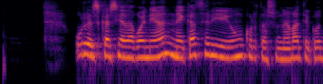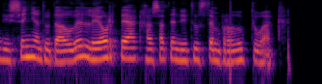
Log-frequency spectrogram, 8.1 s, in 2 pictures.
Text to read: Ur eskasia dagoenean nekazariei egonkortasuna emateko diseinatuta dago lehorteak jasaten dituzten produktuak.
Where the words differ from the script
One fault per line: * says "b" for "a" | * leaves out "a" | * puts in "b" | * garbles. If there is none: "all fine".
* says "daude" for "dago"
